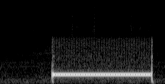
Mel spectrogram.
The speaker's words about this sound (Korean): 자 전화 걸어볼게요. 자 갑니까?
